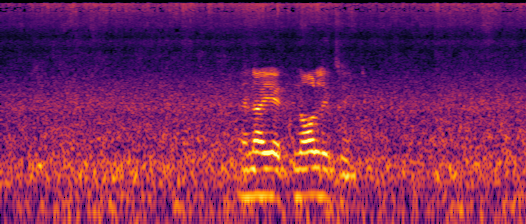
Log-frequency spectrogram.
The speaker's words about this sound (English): This rain is telling you you are there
